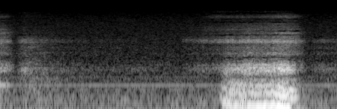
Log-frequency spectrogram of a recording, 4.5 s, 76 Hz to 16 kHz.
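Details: Nightly snoring recording, 2025/03/03, with a snoring-tracking app (SnoreLab) mentioned; snoring.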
